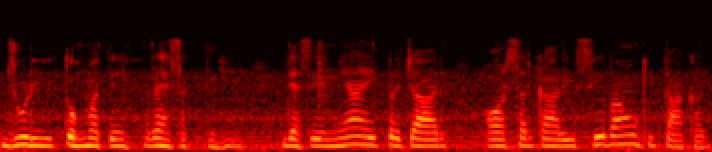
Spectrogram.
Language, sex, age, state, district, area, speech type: Urdu, male, 18-30, Uttar Pradesh, Shahjahanpur, urban, spontaneous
